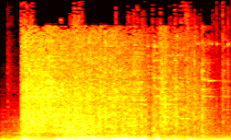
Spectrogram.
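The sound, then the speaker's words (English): A window shatters as a creature bursts through it, with a sudden loud crash, followed by a sustained bright spray of breaking glass and rumbling debris that gradually thins out over about two seconds. “I grabbed the bag of rock salt that I keep for my ice cream maker and dug out a handful as the savage stool sample burst through one of my windows.”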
